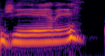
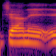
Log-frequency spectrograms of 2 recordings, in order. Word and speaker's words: Jeannie: Jean, yeah, I want to say Gianni, but it's going to be Jeannie. Right? Oh, Jenny Mai.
